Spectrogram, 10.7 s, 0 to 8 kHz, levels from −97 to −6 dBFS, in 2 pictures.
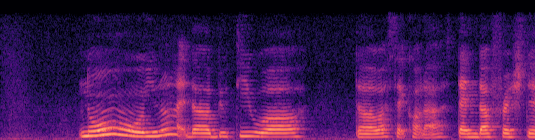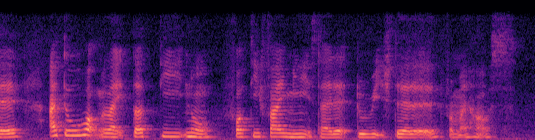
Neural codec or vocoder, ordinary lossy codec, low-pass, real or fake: none; none; 7.2 kHz; real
